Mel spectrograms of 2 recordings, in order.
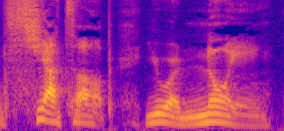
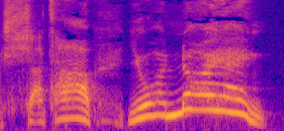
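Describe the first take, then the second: First: Louder, curt villain retort; angry villain. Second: Comic high voice. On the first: Rhino fed up with Deku's jokes, louder angry retort. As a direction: brush him off with a gruff, louder snap. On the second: Rhino throwing cars at Deku, comically high slow yell. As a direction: squeak it out absurdly high and drawn out. Villain repeats his line, higher. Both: Acted.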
